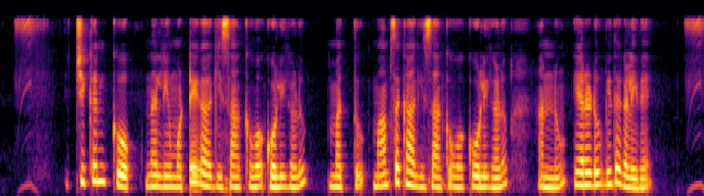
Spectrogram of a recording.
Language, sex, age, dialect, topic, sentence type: Kannada, female, 31-35, Mysore Kannada, agriculture, statement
